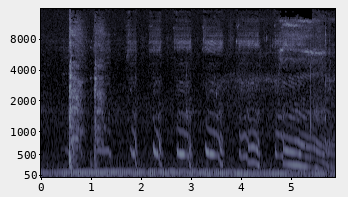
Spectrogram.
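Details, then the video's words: Household dog whimpering while a cat goes into the backyard stalking birds; short, high, falling whine notes repeat about twice a second, ending in longer drawn-out whines over a steady low hum. "Our dog Ninja whine noise over a cat"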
